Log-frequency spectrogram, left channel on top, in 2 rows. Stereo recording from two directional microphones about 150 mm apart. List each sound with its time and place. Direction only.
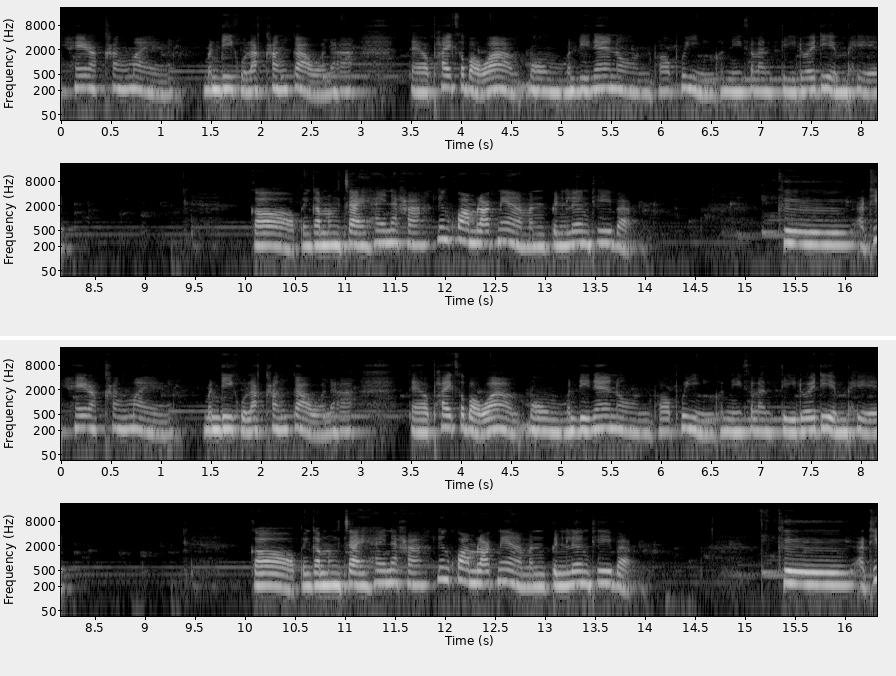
0.0 s a woman's voice: 20° right (ahead or behind)
10.1 s a woman's voice: 20° right (ahead or behind)
15.3 s a woman's voice: 25° right (ahead or behind)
